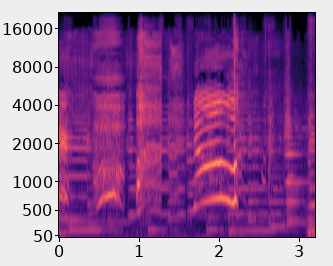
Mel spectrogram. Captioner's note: gasps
